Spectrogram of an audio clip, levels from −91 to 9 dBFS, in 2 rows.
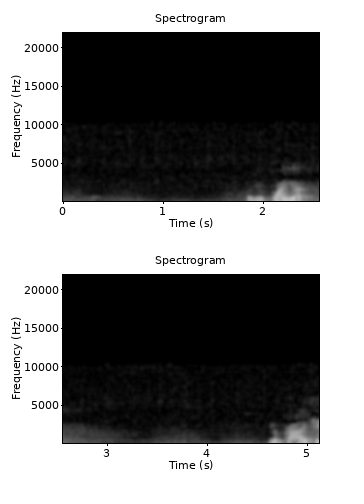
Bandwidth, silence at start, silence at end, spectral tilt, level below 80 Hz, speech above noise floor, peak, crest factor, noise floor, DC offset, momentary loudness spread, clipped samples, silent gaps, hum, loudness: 4.7 kHz; 1.85 s; 0 s; -8.5 dB/octave; -68 dBFS; 45 dB; -4 dBFS; 22 dB; -67 dBFS; under 0.1%; 16 LU; under 0.1%; none; none; -24 LUFS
